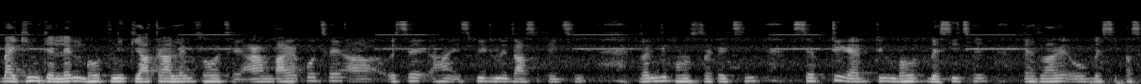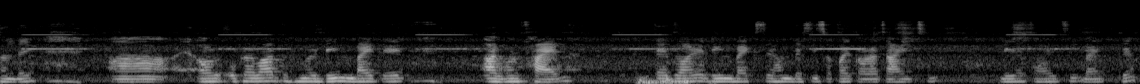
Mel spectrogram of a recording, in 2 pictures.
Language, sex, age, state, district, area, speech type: Maithili, male, 30-45, Bihar, Madhubani, rural, spontaneous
